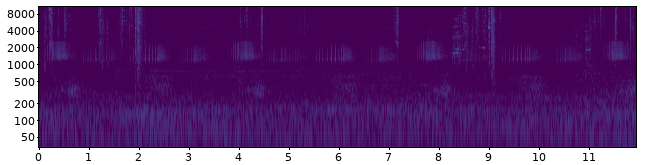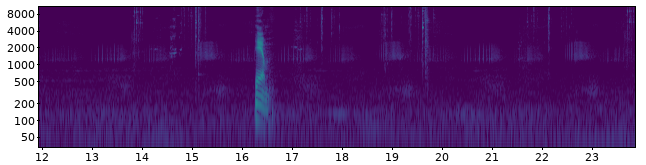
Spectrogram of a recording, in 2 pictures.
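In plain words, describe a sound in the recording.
A metal lockpick scrapes and clicks in a lock over and over.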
